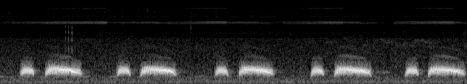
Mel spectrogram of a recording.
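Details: Spotted dove decoy for trapping, cooing with an unusual chest-down posture: four regular pairs of mellow coos, each a brief lead note followed by a fuller sustained note, roughly one pair per second, over quiet background.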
